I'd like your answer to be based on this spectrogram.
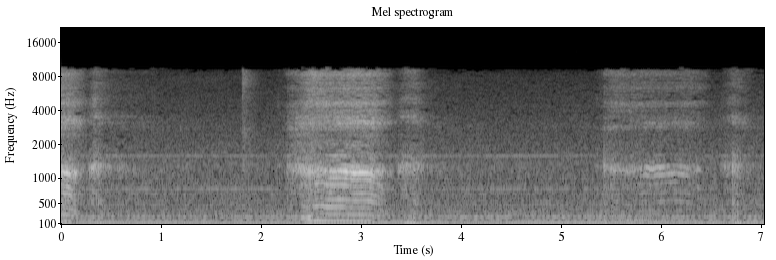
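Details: Snoring during sleep: two loud, rattling snores on the inward breath, about three seconds apart, over steady low room hum.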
